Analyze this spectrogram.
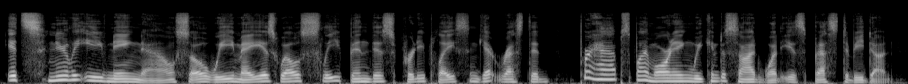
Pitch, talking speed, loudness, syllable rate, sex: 135 Hz, 190 wpm, -20 LUFS, 4.6 syllables/s, male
